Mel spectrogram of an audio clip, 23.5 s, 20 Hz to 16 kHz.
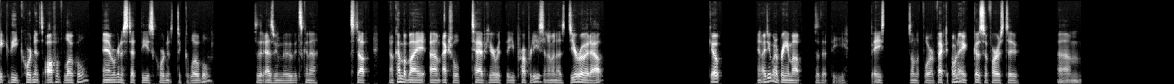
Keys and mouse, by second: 0.6-3.2 drag, 4.0 g, 5.8 middle click, 6.2 click, 6.9 click, 9.6-10.6 drag, 14.1 middle click, 14.8 g, 16.4 click, 16.8 shift+click, 17.0 click, 17.5 Tab, 18.5 shift+middle click, 19.0 3, 19.1 click, 19.2 middle click, 20.1 middle click, 20.3 click, 20.4 middle click, 20.5 click, 20.6 middle click, 21.6 shift+click, 22.5 alt+z, 23.3 click.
